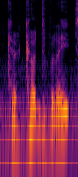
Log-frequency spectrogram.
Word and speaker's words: Kirkcudbright: But uh Kubri is a nice little place. Kudbrite is how it's spelled.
